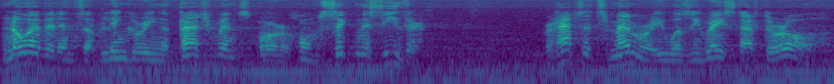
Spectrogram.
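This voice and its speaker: An earnest male researcher speaks in a mid-pitched, bright and tense voice. He sounds uneasy and a little halting, as in a video game cutscene, over faint noise. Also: expressive, poor audio. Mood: earnest, relieved.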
